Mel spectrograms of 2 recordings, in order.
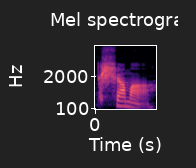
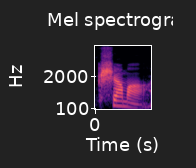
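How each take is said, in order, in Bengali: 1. শুরুর যুক্তবর্ণটি k + মূর্ধন্য sh। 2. শুরুর যুক্তবর্ণটি k + মূর্ধন্য sh।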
